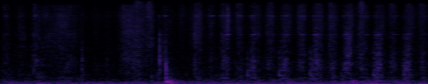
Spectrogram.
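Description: A metal blade scraper is drawn repeatedly across the leather upper and toe of a brown leather lace-up work boot worn on a foot, while the other hand steadies the boot. The clip is a steady run of quiet, rough, rasping scrapes with a dull, low-heavy texture. A brief louder knock stands out partway through.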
